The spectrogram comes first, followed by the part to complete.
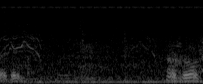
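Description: Onlookers' voices, briefly at the start and again near the end, with a short high wavering call in the first half second and a steady low hum underneath; the middle is quieter.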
